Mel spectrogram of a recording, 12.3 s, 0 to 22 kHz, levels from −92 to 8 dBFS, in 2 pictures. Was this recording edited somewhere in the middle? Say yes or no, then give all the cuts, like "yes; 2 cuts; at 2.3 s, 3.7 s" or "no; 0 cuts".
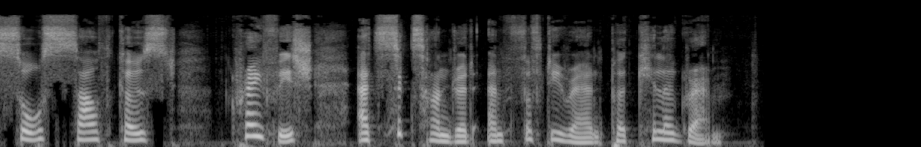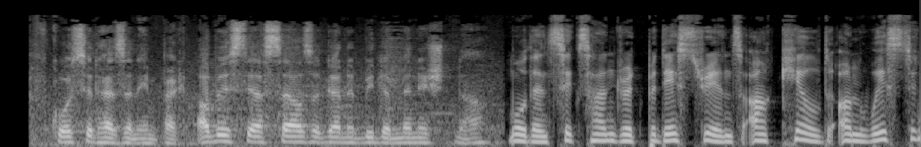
yes; 2 cuts; at 7.4 s, 9.5 s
